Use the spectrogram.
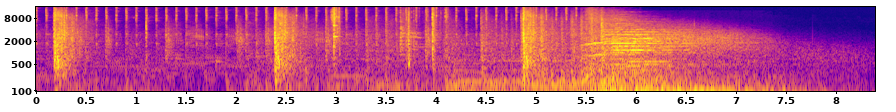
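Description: Rapid rifle fire on a shooting range during a timed run at targets, a series of sharp, close cracks in quick bursts with longer gaps between some shots, echoing away, then a low rumble as the firing stops.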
